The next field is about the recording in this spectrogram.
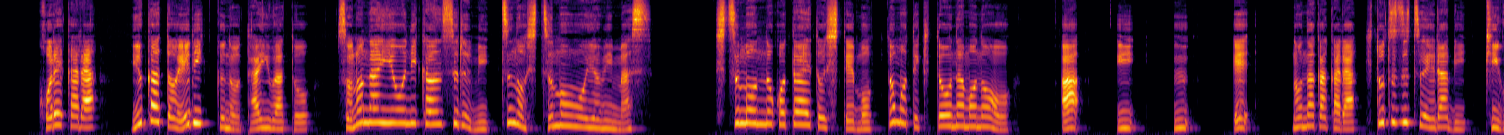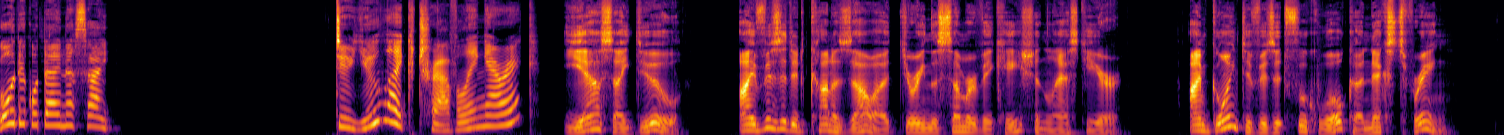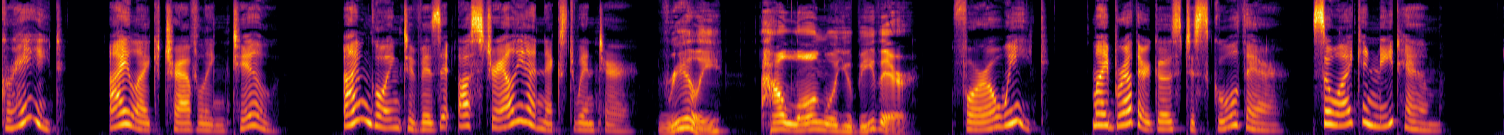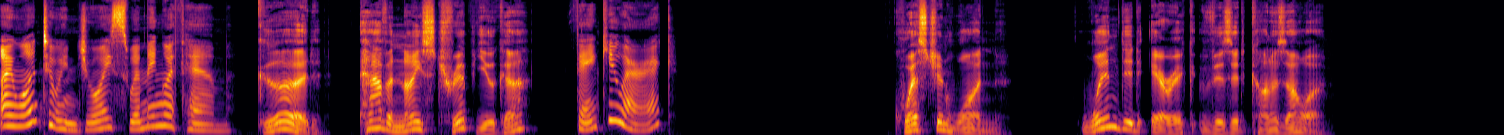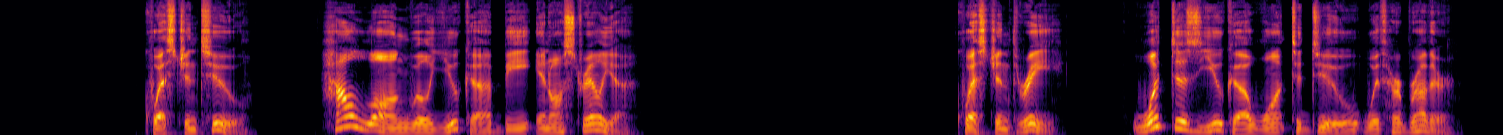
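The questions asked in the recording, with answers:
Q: When did Eric visit Kanazawa?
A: During the summer vacation last year

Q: How long will Yuka be in Australia?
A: For a week

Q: What does Yuka want to do with her brother?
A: Enjoy swimming with him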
